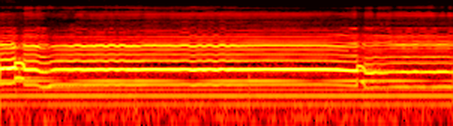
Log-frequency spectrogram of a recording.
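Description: A woman singing long held notes over the steady drone of a shrutibox. Her voice steps down in pitch about half a second in and again near the end.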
